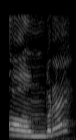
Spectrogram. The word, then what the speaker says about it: hombre: words in Spanish: hambre, hombre, and hombro. As you can see, they are very similar in their spelling. All 3 start with an H, H, which in Spanish, remember, the H is silent.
